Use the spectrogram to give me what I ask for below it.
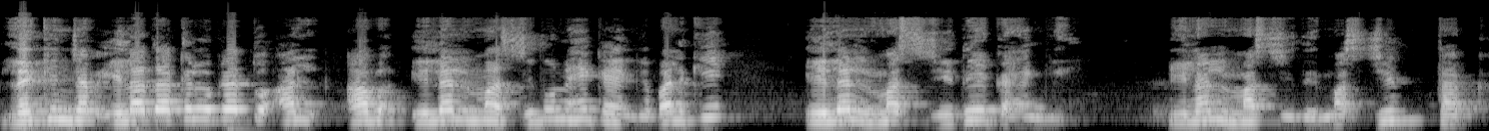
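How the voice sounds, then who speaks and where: A man teaching a grammar lesson, slowly repeating each phrase and answering his own questions. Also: very high-pitched. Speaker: Arabic teacher.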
